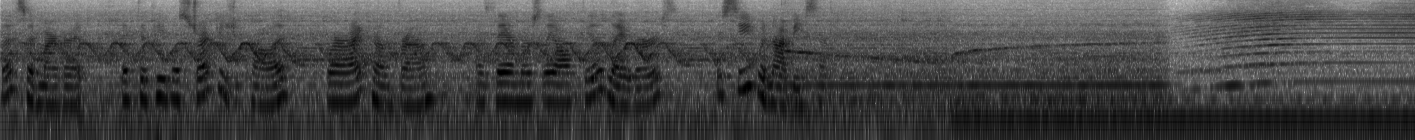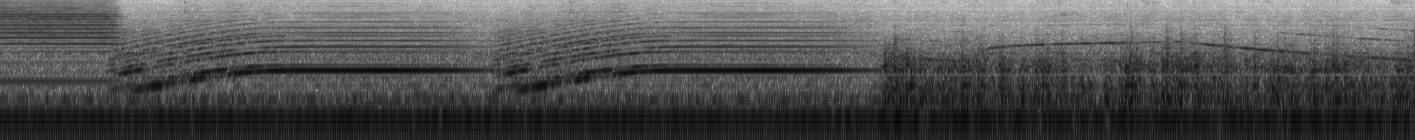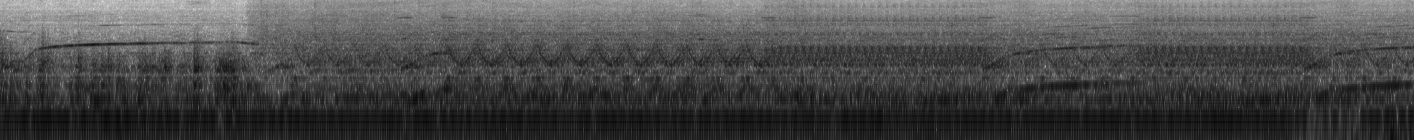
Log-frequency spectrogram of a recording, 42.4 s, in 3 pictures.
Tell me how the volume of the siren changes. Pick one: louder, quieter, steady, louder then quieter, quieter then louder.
steady.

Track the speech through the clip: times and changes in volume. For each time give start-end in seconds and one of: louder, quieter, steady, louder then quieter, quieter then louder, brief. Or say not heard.
0.0-8.3 steady.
